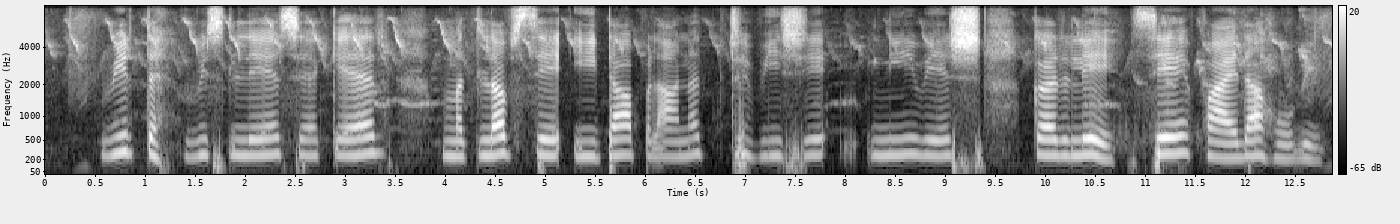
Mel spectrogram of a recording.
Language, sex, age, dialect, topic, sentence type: Magahi, female, 18-24, Northeastern/Surjapuri, banking, statement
